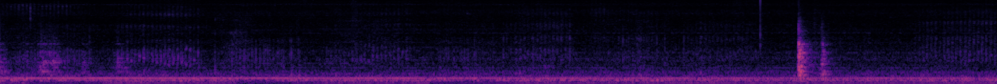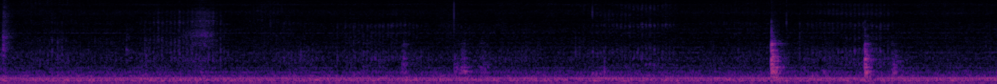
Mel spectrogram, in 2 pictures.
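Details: An itchy domestic cat purring in a steady, continuous low rumble, with a few sharp clicks and scratching taps breaking through near the middle and the end.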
